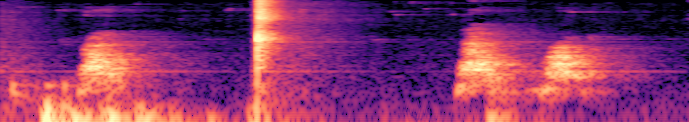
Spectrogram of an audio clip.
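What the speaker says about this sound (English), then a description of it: "It's probably going to bark for a while." A dog at a campsite at Reading Festival barks a few times in quick, separate bursts with short pauses, fairly close, plus one sharp snap-like click between barks.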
